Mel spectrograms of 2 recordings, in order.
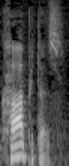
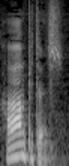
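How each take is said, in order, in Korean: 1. 첫 음절에 강세가 있어요. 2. 첫 음절에 강세가 있어요.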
